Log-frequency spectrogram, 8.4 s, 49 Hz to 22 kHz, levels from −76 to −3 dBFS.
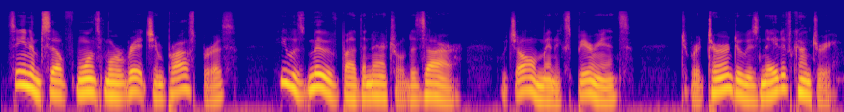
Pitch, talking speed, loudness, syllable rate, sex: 135 Hz, 170 wpm, -17 LUFS, 5.5 syllables/s, male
